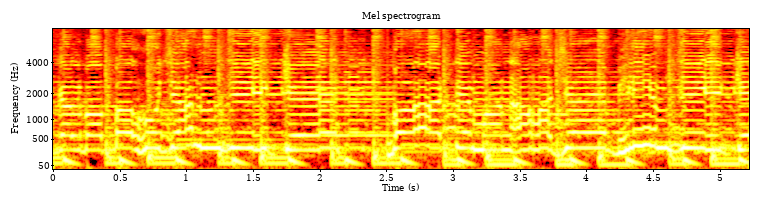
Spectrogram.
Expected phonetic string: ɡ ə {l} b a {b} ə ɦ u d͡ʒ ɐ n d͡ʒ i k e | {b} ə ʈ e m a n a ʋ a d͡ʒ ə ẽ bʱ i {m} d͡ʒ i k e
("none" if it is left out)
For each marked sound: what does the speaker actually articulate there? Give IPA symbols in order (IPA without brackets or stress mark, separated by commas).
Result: l, b, b, m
